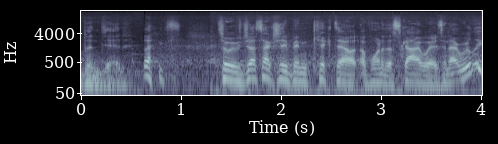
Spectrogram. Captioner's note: chuckle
